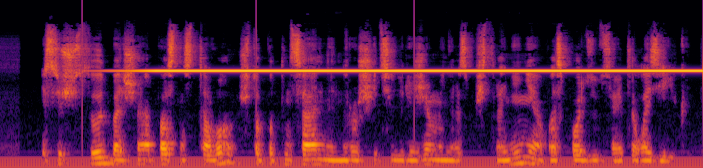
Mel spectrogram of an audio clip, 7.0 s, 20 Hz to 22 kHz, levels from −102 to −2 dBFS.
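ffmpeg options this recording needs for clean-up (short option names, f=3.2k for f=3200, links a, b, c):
-af "adeclick=t=4,bandreject=f=61.9:t=h:w=4,bandreject=f=123.8:t=h:w=4,bandreject=f=185.7:t=h:w=4,bandreject=f=247.6:t=h:w=4,bandreject=f=3.9k:w=30"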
